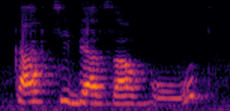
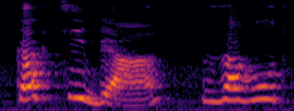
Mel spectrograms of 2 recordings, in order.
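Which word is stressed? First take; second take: зовут; тебя. First: The stress is on зовут. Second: The stress is on тебя.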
